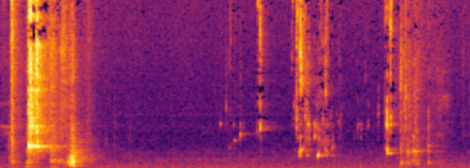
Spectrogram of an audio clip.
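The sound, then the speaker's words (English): A small amount of milk pours briefly into a jug at the start, a splashy liquid rush lasting under a second, followed by quiet and a few faint drips and light clinks. “So what I'm now going to do is just pour a little bit of milk into this jug.”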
